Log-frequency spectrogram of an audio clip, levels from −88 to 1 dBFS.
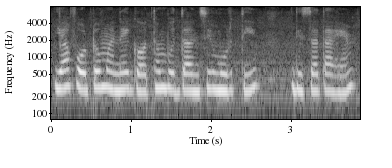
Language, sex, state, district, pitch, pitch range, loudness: Marathi, female, Maharashtra, Aurangabad, 270 Hz, 255-285 Hz, -15 LUFS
